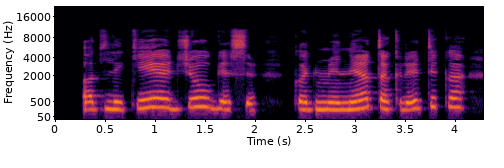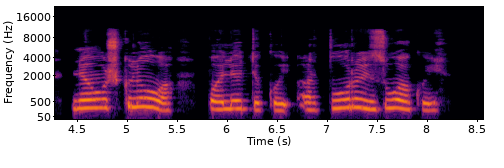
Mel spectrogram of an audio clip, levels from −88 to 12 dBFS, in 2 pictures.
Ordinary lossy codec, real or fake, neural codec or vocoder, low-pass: MP3, 64 kbps; fake; vocoder, 48 kHz, 128 mel bands, Vocos; 10.8 kHz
